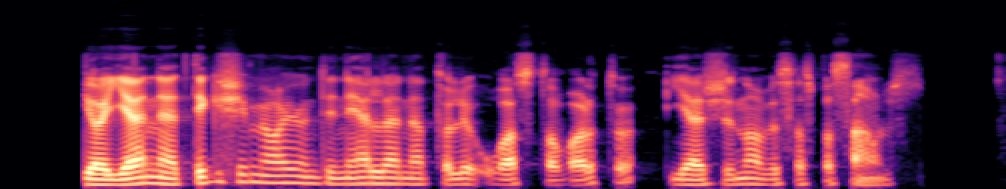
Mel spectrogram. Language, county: Lithuanian, Kaunas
